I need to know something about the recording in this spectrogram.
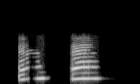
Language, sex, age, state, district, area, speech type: Manipuri, female, 60+, Manipur, Imphal East, rural, conversation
